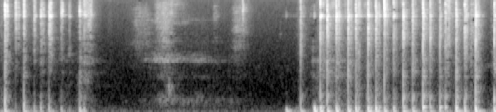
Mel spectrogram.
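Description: A long, flat, thin stainless steel ruler is held at an angle and tapped and scratched along its length with fingertips and nails, and it may flex. Rapid, close, bright clicking taps come for about a second, then a near-silent stretch with faint scraping, before dense tapping resumes for the last two seconds.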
